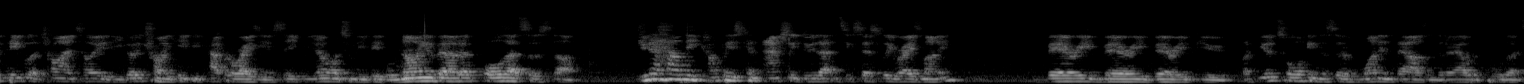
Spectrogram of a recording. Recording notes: Recorded on our launch at WeWork Pyrmont in August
